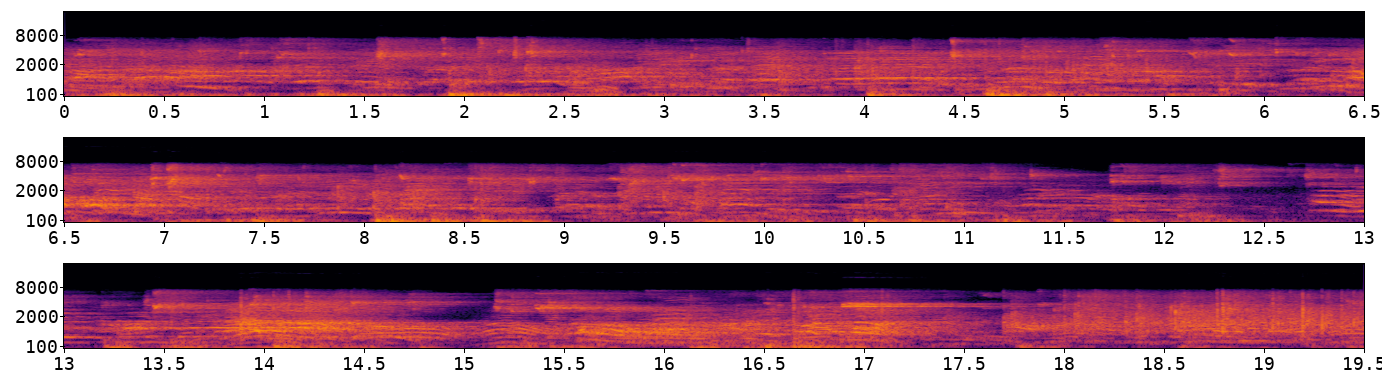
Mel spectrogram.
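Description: A basketball being dribbled on a hardwood gym floor, a thud every so often, under players' and coaches' shouts echoing in a large sports hall. A brief high squeal comes near the end.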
